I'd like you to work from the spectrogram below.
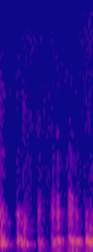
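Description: A chicken in the Minecraft video game clucks in a quick run of four or five close, even-spaced clucks.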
